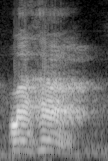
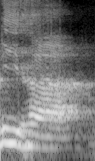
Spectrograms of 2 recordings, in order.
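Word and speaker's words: لها: pakainya la Laha Loh kenapa kok bukan Liha gitu ya sama seperti Li gitu ya untuk Li ya untuk Li asal membacanya Li asalnya ya ini faedah baru bisa diingat asalnya bacanya Li ya kecuali bersambung dengan kata ganti maka bacanya la ya tadi kan gitu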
